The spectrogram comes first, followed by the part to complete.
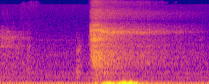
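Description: A man's short breath, a sigh-like exhale into a close microphone, about a second in.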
